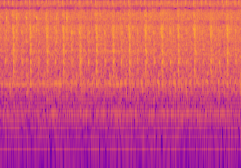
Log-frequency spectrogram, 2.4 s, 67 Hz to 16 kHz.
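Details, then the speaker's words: 2010 Subaru Forester 2.5L EJ25 boxer warming up after a cold start: light, fast, even ticking over a smooth idle, like injector or valve tick. Piston slap is fading as it warms; this is normal. "sounds more like an injector noise or a valve tick you know but you look this engine's running nice and"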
